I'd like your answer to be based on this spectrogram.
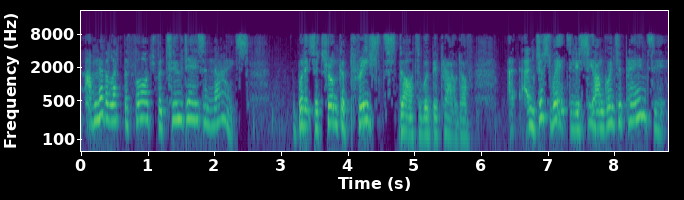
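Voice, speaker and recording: Lovesick stammering young blacksmith. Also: male voice, sits high, expressive, normal speed, slight background noise. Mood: pleading. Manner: stammering, pleading, earnest. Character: lovesick young village blacksmith, shy and earnest. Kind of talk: radio drama acting. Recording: dull lo-fi 1990s broadcast.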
